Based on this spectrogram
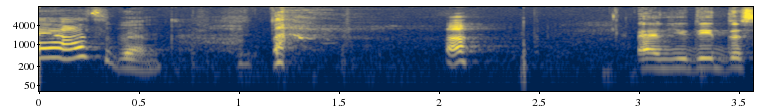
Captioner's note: laughing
